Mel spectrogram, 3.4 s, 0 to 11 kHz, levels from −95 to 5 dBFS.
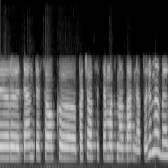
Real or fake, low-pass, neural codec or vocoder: real; 9.9 kHz; none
